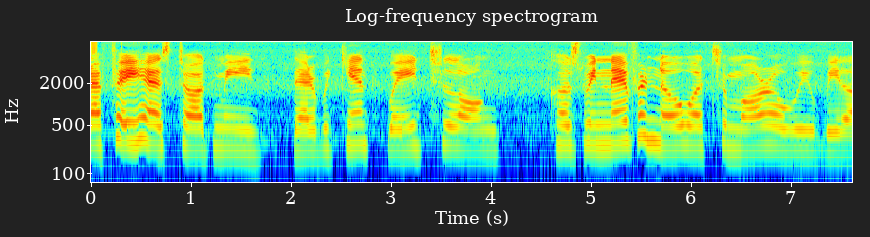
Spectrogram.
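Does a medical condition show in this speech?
Yes: Friedreich's ataxia; progressive, walking difficult when fatigued, future wheelchair.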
